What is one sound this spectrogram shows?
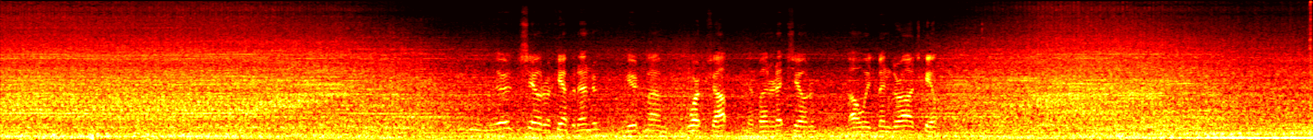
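A large diesel truck engine idles with a steady low rumble.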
